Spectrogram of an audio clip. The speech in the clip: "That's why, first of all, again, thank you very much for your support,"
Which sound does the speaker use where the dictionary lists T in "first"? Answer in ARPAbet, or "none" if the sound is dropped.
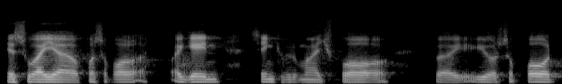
none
